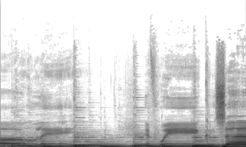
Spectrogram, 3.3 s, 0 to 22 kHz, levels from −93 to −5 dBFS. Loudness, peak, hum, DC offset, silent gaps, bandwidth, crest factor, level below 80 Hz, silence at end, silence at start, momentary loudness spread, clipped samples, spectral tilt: -23 LUFS; -6 dBFS; none; under 0.1%; none; 15 kHz; 14 dB; -26 dBFS; 0 s; 0 s; 6 LU; under 0.1%; -6 dB/octave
